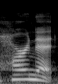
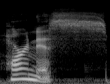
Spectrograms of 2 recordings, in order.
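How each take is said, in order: First: The word ends abruptly with no hiss. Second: The word ends with a hissing s sound. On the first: "you did not push air out" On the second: "but you don't do this, the hiss"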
